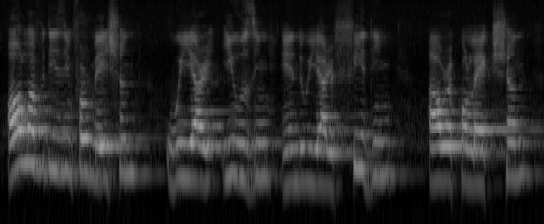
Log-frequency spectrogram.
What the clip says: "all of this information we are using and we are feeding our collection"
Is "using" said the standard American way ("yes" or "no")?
yes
